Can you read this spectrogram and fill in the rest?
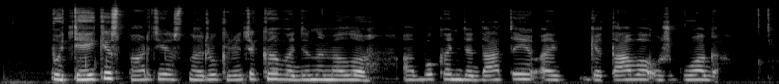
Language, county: Lithuanian, Vilnius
